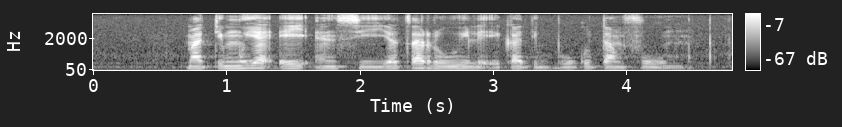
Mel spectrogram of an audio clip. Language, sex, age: Tsonga, male, 21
